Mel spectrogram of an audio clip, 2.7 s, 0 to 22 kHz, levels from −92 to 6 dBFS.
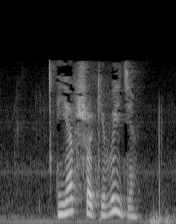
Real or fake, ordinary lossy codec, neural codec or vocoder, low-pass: real; MP3, 32 kbps; none; 7.2 kHz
